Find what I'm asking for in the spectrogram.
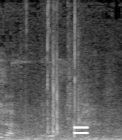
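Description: One telephone keypad button beeps with a short, clear DTMF tone while navigating a customer service phone menu, with faint background noise around it.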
